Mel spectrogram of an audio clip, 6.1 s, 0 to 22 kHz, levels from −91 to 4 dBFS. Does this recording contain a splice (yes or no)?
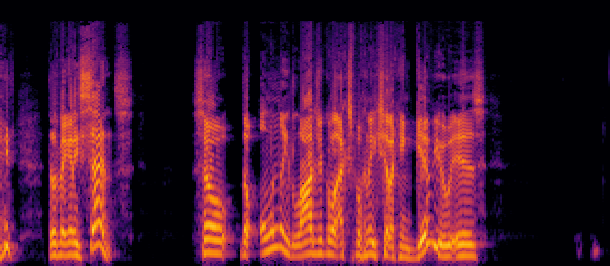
no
